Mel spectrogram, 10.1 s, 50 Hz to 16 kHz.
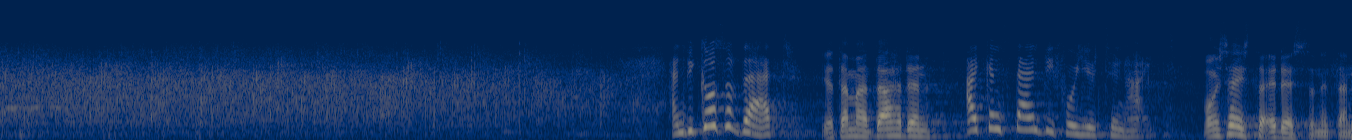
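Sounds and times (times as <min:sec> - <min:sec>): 
crowd applause: 0:00.0 - 0:04.9
speech: 0:05.0 - 0:10.1.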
